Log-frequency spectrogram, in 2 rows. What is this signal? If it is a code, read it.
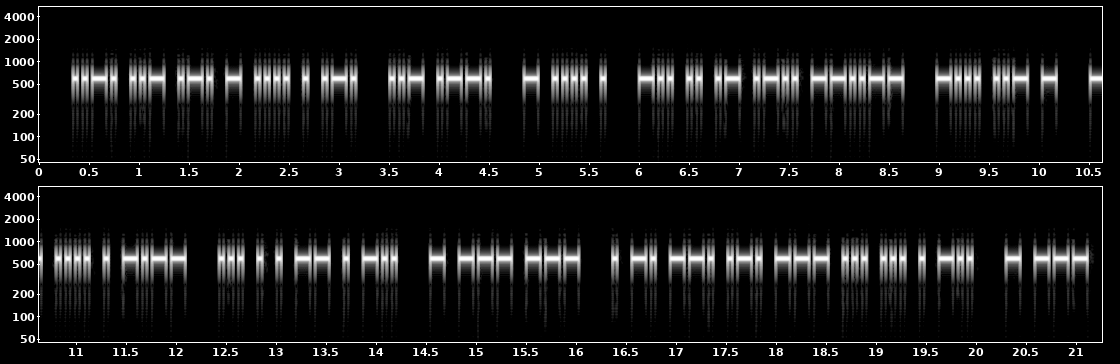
Morse code, heard as a keyed tone, about 25 wpm, 600 Hz. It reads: FURTHER UP THE DIAL, BUT THEY SEEMED TOO ENGROSSED TO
